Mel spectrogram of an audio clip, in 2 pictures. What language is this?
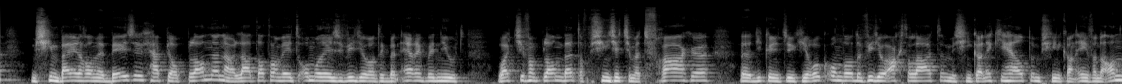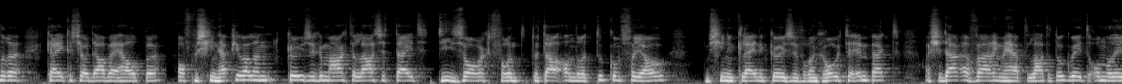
Dutch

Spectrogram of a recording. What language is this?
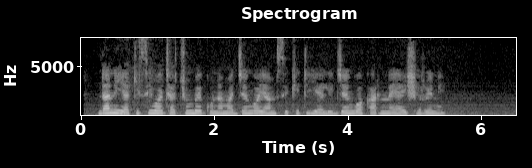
Swahili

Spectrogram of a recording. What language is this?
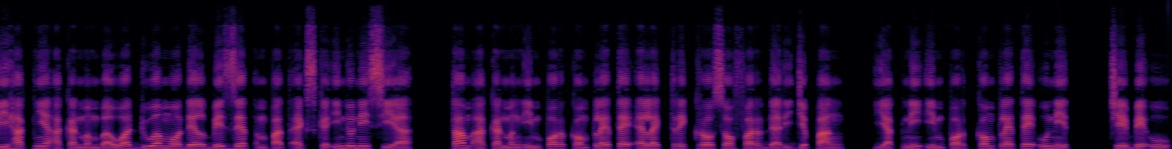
Indonesian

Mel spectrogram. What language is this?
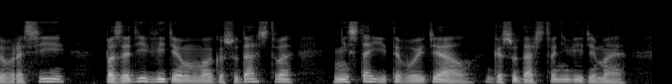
Russian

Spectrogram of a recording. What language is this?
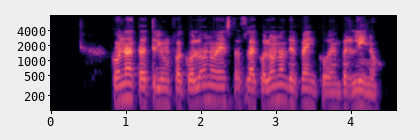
Esperanto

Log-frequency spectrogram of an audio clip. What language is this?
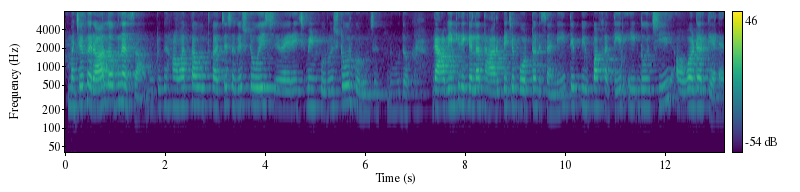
Konkani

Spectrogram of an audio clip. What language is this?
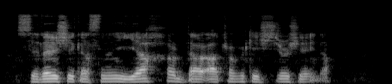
Persian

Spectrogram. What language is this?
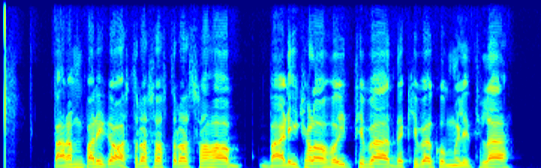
Odia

